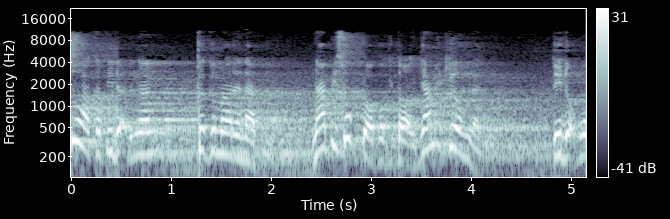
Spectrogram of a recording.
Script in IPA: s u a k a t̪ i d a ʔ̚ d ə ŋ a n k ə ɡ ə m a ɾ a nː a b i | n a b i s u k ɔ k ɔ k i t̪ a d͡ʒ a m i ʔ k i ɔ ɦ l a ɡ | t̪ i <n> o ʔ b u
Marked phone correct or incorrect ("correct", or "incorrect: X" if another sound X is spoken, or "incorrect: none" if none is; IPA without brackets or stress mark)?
incorrect: d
